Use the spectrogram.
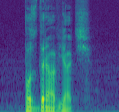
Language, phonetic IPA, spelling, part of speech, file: Polish, [pɔˈzdravʲjät͡ɕ], pozdrawiać, verb, Pl-pozdrawiać.ogg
